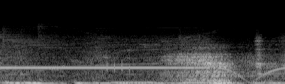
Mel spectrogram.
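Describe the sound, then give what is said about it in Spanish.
A faint, thin high-pitched ringing tone holds steady for the whole clip, sitting over a low, rumbling background noise with no voices. “Ahora, un mínimo pitido me acompaña.”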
